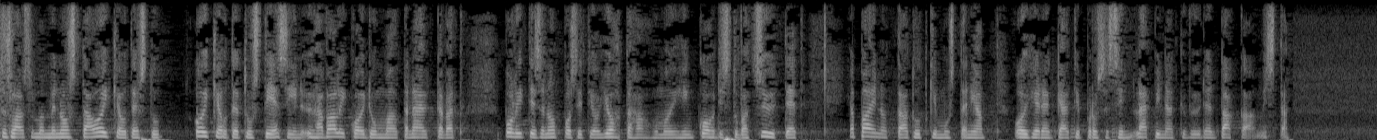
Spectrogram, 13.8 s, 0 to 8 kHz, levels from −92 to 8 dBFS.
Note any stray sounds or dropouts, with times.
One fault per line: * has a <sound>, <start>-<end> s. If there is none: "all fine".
all fine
